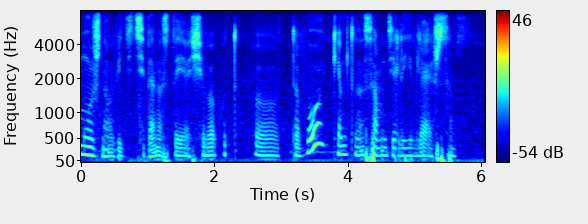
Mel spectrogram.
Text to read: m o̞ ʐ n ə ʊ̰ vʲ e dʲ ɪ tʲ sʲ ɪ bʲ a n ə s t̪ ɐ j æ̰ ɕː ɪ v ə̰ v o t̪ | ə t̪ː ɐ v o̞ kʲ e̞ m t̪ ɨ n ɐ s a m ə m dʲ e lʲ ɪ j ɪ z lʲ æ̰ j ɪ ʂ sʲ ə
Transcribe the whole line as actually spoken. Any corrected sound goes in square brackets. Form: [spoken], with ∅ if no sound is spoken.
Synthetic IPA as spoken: m o̞ ʐ n ə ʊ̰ vʲ [i] dʲ ɪ tʲ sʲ ɪ bʲ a n ə s t̪ ɐ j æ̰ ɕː ɪ v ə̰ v o t̪ | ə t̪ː ɐ v o̞ kʲ e̞ m t̪ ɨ n ɐ s a m ə m dʲ e lʲ ɪ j ɪ [v] lʲ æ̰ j ɪ ʂ sʲ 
